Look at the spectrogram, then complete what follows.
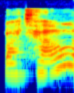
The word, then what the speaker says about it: Batelle: proper introduction so Gigi is the co-founder of battel am I pronouncing that correctly Gigi yeah correct perfect it's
